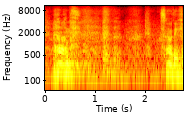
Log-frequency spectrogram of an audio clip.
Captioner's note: laughter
